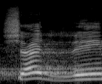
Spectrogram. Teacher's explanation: را کو پر نہیں پڑھیں گے، را کو باریک پڑھیں گے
